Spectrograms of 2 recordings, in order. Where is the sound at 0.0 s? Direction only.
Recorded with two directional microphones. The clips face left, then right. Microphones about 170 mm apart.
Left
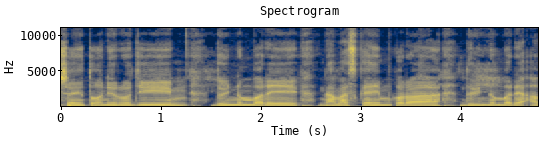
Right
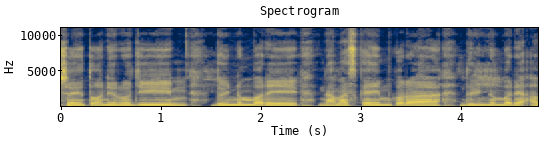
45° right (ahead or behind).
